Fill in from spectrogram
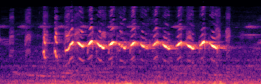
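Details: Sooty-headed bulbul lure recording with a steady run of about a dozen quick, wavering whistled notes, slightly descending in pitch.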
